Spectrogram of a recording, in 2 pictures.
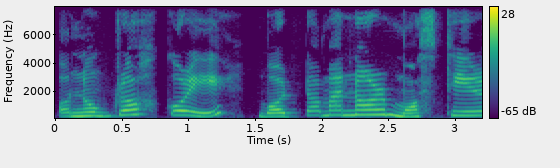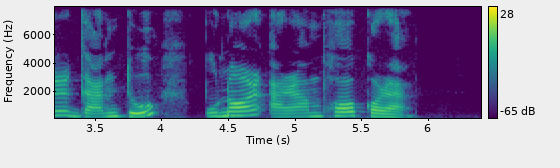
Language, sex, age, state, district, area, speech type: Assamese, female, 45-60, Assam, Dibrugarh, rural, read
